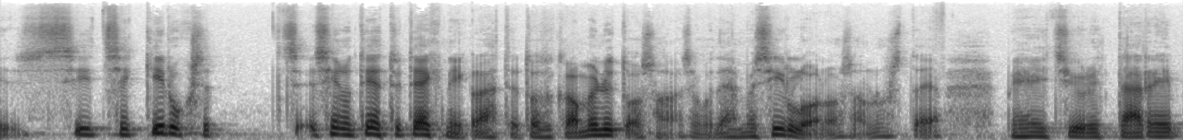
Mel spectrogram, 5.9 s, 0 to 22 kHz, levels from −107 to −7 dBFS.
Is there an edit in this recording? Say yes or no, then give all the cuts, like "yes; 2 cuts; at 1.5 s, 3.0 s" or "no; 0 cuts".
yes; 1 cut; at 2.4 s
